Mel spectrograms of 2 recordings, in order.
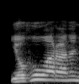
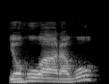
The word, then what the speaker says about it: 여호와: 이야기합니다 자 구약성경의 는 여호와라는 이름이 나옵니다 여호와 자 히브리어로 자음 자음 으로만 기록되어 있습니다 그래서 요드 해 와 우회를 합쳐서 여호와 라고 발음은 하지만 이 여호와라는 발음도 후대 굉장히 오랜 세월이 흘러서 만들어진 것입니다 자 히브리어는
